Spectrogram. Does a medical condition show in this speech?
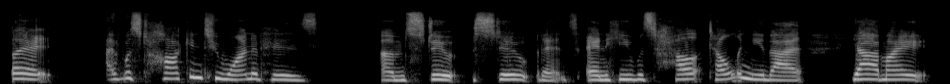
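Yes: stuttering; stuttering with blocks, slowly accepting stutter; sees therapist; gets stuck, word and part-word repetitions, saying own name still hard; here repeated sounds, blocks.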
